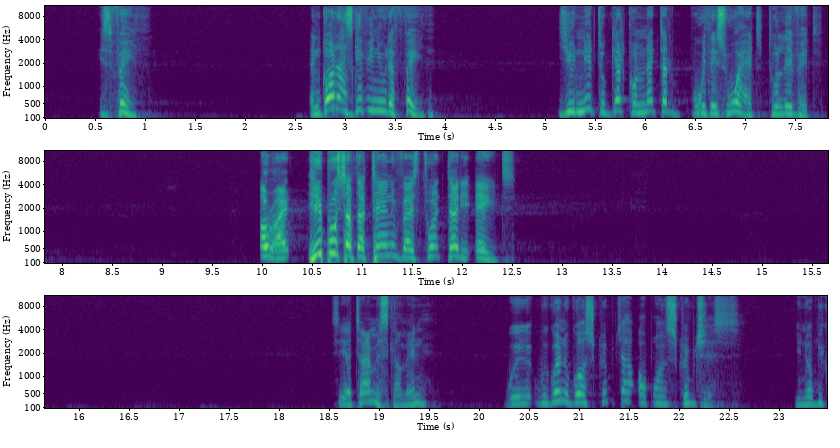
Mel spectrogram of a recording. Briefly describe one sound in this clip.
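A young man speaks with animation into a microphone, heard through loudspeakers in an echoing hall, with long pauses.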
